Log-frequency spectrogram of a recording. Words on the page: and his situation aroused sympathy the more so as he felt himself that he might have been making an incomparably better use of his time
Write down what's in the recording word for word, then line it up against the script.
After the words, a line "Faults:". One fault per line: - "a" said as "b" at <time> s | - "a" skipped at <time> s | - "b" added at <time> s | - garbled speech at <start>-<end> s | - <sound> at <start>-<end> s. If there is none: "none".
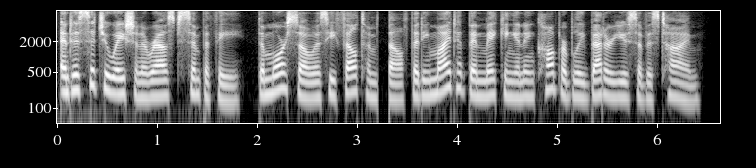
and his situation aroused sympathy the more so as he felt himself that he might have been making an incomparably better use of his time
Faults:
- dropout at 3.2-3.3 s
